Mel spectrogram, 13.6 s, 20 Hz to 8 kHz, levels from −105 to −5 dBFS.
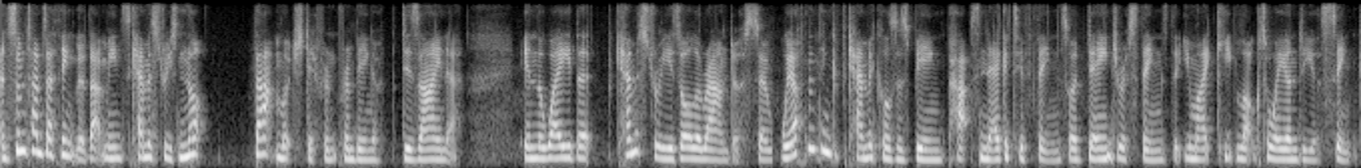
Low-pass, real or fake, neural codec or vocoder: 7.2 kHz; real; none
